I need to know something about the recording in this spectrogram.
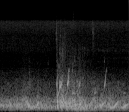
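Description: An explosion booms, muffled underwater.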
